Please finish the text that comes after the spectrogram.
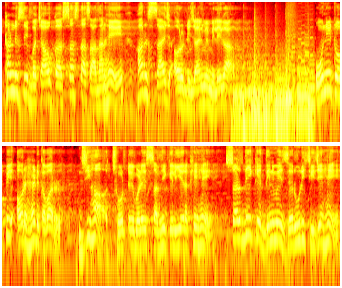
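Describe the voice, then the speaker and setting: A man with a very bright, forceful, fairly high voice delivers a scripted street sales announcement. He urges buyers in a plain, repetitive pitch, with music playing behind him. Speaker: street loudspeaker announcer for a winter clothing seller.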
